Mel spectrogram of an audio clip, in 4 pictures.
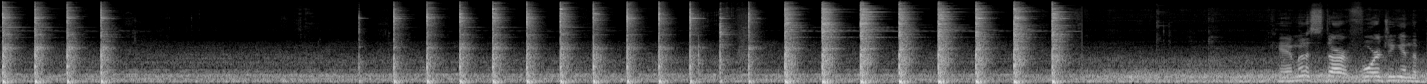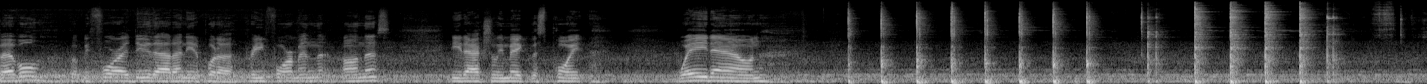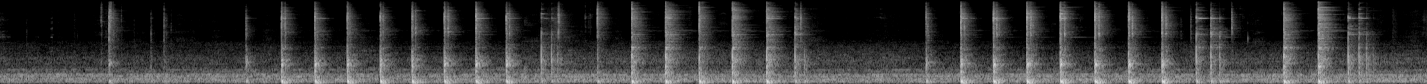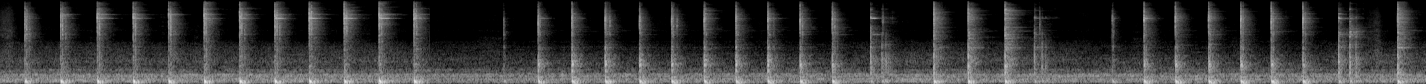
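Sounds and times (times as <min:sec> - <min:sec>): hammer striking hot steel: 0:00.0 - 0:01.3, 0:03.6 - 0:10.8, 0:22.7 - 0:28.3, 0:29.6 - 0:30.3, 0:31.0 - 0:36.8, 0:37.8 - 0:47.2, 0:47.8 - 0:57.0
steady hum: 0:00.0 - 0:57.0.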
